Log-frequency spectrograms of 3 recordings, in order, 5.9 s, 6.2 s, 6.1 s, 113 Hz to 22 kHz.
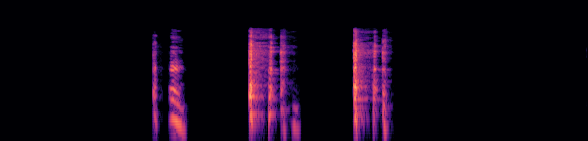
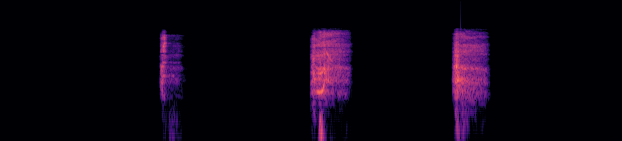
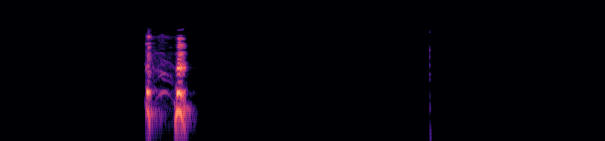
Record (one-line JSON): {"three_cough_length": "5.9 s", "three_cough_amplitude": 27012, "three_cough_signal_mean_std_ratio": 0.18, "exhalation_length": "6.2 s", "exhalation_amplitude": 6386, "exhalation_signal_mean_std_ratio": 0.24, "cough_length": "6.1 s", "cough_amplitude": 25475, "cough_signal_mean_std_ratio": 0.11, "survey_phase": "beta (2021-08-13 to 2022-03-07)", "age": "65+", "gender": "Female", "wearing_mask": "No", "symptom_none": true, "smoker_status": "Ex-smoker", "respiratory_condition_asthma": true, "respiratory_condition_other": false, "recruitment_source": "REACT", "submission_delay": "3 days", "covid_test_result": "Negative", "covid_test_method": "RT-qPCR", "influenza_a_test_result": "Unknown/Void", "influenza_b_test_result": "Unknown/Void"}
